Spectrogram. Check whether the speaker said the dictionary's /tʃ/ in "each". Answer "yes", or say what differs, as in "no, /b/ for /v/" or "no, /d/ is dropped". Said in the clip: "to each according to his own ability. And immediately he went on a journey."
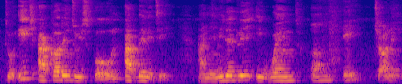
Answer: yes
